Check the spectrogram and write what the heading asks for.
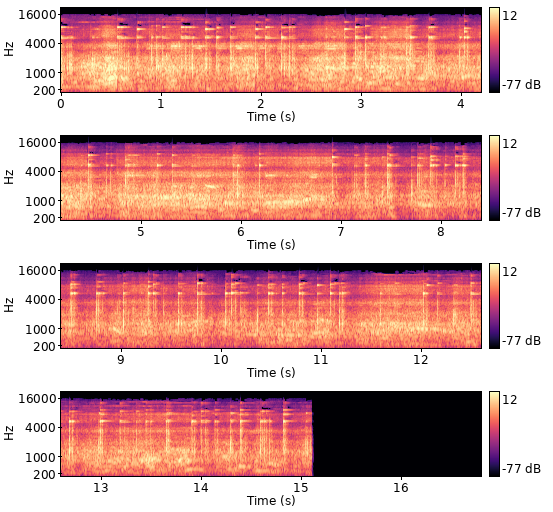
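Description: Busy market ambience: a crowd of voices chattering, with frequent sharp clicks and clinks throughout; it cuts off suddenly about fifteen seconds in.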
